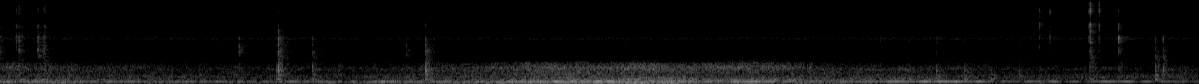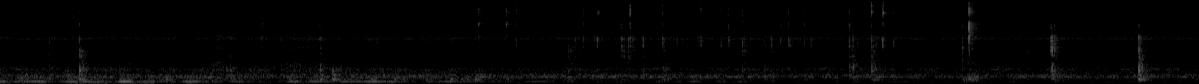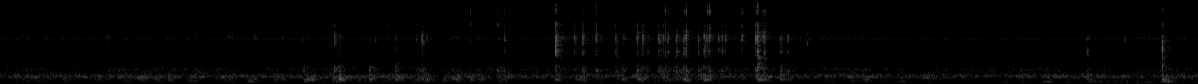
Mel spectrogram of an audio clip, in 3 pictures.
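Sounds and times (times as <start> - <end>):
low hum: 0.0 - 14.0.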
